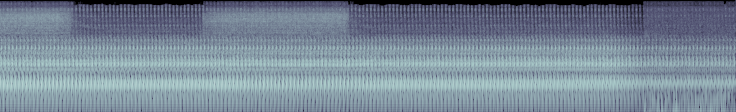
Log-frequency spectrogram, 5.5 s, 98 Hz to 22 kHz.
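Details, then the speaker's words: Portable suction unit switched on and checked for mechanical suction, with a steady loud motor drone and fast buzzing pulse. Simulated EMT skills scenario: unresponsive adult, mouth full of secretions and vomitus, weak carotid pulse of about 60. "Prepare for suctioning. Turn on the suction device and assure the presence of mechanical suction."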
